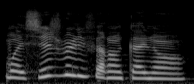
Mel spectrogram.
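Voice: high-pitched, normal speed, background noise. A performer voicing a bossy, pouty little girl bear cub in a preschool cartoon, childlike and know-it-all. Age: child character. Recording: faint music behind the voice.

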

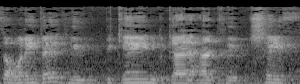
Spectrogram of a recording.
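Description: A man's voice: a little high, normal speed. Joking young man, noisy echoey room. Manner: joking, relaxed, opinionated. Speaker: co-host. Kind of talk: casual chat. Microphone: camera a few feet away. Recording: echoey room with clear background noise.

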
